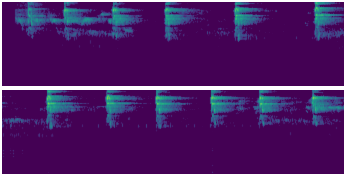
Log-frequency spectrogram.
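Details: Hungry woodpecker chick being fed by the male; high, sharp chirps repeated roughly twice a second, each a short squeaky note, steady through the clip.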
